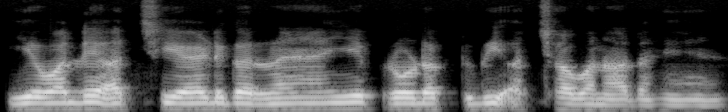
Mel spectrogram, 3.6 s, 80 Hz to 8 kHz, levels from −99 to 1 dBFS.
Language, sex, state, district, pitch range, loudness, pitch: Hindi, male, Uttar Pradesh, Jyotiba Phule Nagar, 115-125 Hz, -17 LUFS, 125 Hz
